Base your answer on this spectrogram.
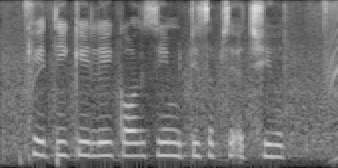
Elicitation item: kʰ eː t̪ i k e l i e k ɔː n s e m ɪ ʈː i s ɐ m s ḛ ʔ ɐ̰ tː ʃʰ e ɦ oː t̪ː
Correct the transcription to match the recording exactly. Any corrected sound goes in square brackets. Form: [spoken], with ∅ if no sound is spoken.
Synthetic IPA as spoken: kʰ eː t̪ i k e l i e k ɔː n s [i] m ɪ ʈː i s ɐ [b] s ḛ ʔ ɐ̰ tː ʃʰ [i] ɦ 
